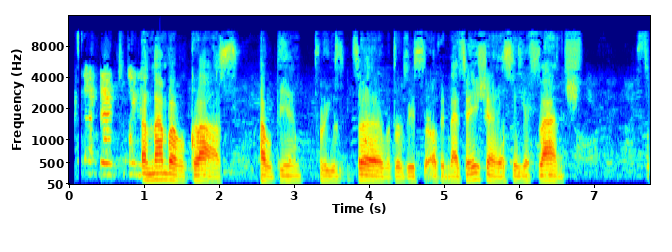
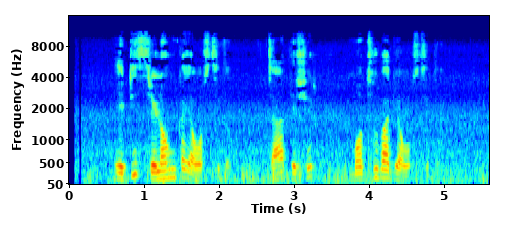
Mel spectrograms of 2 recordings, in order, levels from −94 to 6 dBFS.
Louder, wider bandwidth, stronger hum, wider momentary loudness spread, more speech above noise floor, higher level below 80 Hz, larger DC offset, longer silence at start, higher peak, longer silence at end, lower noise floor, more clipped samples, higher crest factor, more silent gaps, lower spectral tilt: first, -17 LUFS vs -25 LUFS; about the same, 11.5 kHz vs 11 kHz; neither; second, 13 LU vs 22 LU; first, 29 dB vs 24 dB; about the same, -62 dBFS vs -58 dBFS; neither; about the same, 0.2 s vs 0.25 s; first, 0 dBFS vs -6 dBFS; about the same, 0 s vs 0.05 s; about the same, -47 dBFS vs -48 dBFS; neither; about the same, 18 dB vs 20 dB; neither; about the same, -4.5 dB/octave vs -5 dB/octave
